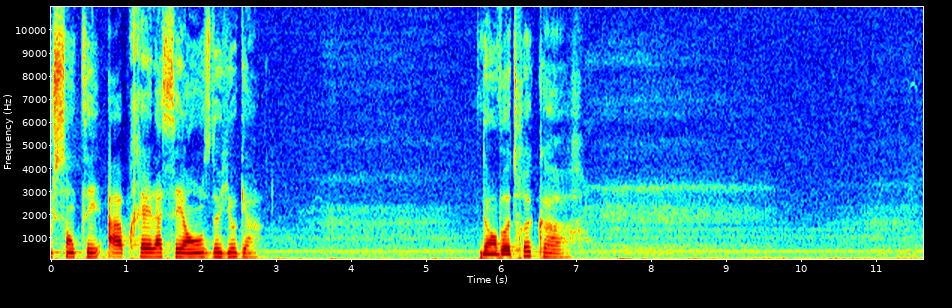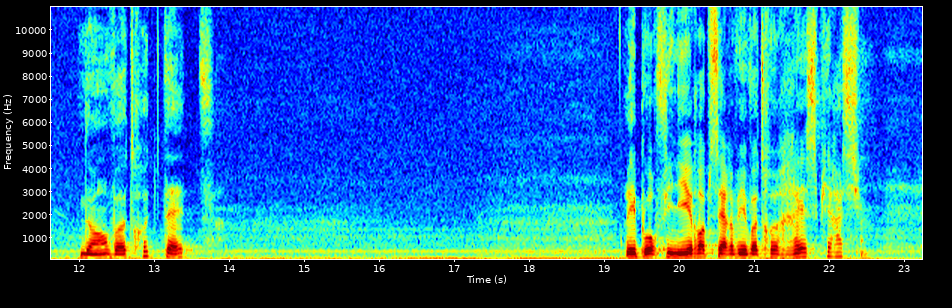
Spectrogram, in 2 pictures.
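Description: A woman speaks calmly and softly into a close microphone, with long pauses.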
